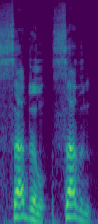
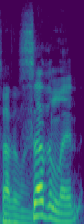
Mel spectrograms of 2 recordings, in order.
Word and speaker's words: Sutherland: focused on the Mississippi submarine uh instead Judas Southern sorry Southern you can do it come on land come on come on Jesus so it's pronounced like Sutherland s-u-t-h-e-r okay Sutherland uh associate director of human for Human Rights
